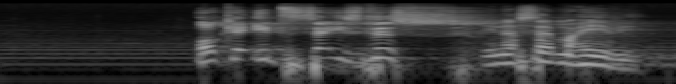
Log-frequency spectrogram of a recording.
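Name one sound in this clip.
A man speaks loudly and with animation through a microphone.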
